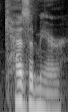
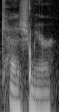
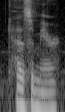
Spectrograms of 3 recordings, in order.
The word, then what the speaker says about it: Casimir: he is uh uh Casimir not Cashmere Casimir well if you say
